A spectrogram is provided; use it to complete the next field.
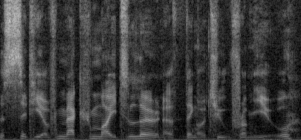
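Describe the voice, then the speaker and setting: Over clear background noise, a man puts on a character voice with a fairly high pitch and speaks at a fairly slow pace. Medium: actual play. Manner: formal, blunt.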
